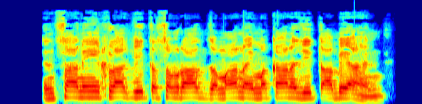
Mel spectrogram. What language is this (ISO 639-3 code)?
snd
